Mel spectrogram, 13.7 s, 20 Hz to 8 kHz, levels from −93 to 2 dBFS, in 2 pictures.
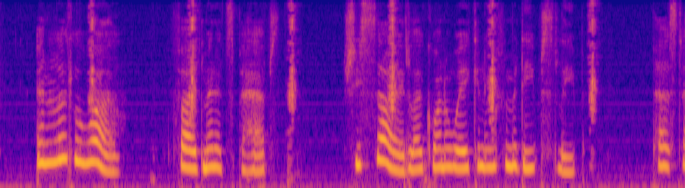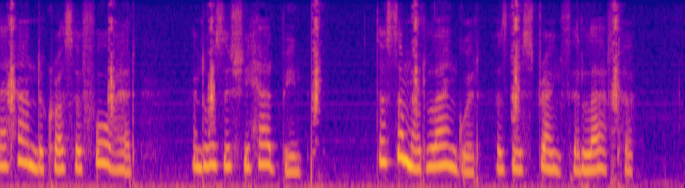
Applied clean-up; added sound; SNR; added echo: none; Clock; 15 dB; none.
